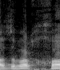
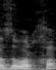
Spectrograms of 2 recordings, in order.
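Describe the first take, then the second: The two takes are said the same way.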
